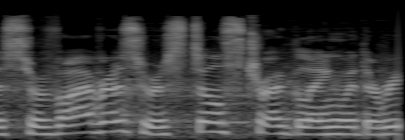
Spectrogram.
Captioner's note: speaking French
